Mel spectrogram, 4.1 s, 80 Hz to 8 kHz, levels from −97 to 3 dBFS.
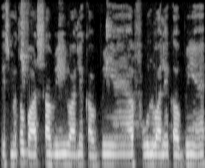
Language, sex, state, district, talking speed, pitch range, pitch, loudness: Hindi, male, Uttar Pradesh, Jyotiba Phule Nagar, 190 wpm, 130-135 Hz, 130 Hz, -17 LUFS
